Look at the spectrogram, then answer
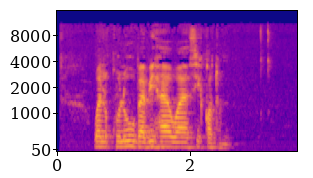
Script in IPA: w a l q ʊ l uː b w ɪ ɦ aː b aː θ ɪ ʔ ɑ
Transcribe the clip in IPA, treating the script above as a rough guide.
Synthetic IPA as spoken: w a l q ʊ l uː b b ɪ ɦ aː w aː θ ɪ q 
